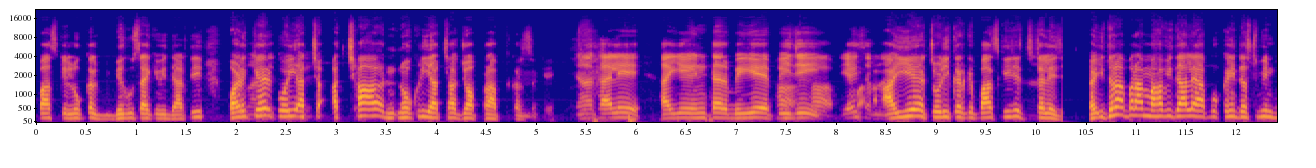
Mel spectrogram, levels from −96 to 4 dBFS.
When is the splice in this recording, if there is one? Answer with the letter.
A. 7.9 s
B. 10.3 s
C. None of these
B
